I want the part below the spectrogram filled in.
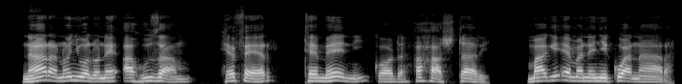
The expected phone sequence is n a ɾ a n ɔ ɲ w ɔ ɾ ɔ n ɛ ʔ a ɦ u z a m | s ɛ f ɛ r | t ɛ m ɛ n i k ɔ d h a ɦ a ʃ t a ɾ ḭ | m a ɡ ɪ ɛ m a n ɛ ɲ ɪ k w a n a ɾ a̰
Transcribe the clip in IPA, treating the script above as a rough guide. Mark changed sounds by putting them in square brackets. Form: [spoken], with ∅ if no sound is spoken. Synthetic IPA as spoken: n a ɾ a n ɔ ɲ w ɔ [l] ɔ n ɛ ʔ a ɦ u z a m | [h] ɛ f ɛ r | t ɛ m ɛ n i k ɔ d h a ɦ a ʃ t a ɾ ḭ | m a ɡ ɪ ɛ m a n ɛ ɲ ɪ k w a n a ɾ a̰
